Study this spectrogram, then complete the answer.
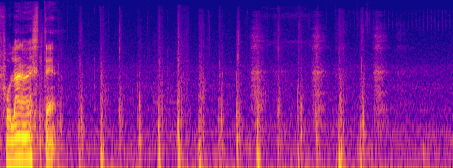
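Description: Footsteps crunch steadily on the ground.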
